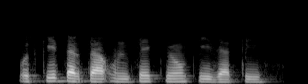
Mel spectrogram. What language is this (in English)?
Hindi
